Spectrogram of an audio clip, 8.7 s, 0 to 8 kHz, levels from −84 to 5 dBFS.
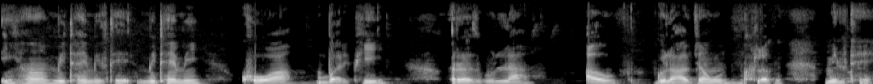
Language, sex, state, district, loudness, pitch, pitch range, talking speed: Chhattisgarhi, male, Chhattisgarh, Rajnandgaon, -17 LUFS, 120 Hz, 110-130 Hz, 95 wpm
